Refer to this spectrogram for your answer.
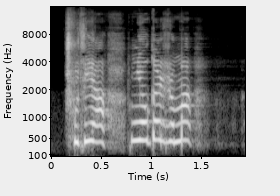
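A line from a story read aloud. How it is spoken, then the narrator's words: Terrified scream. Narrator (Chinese): 吓得他失声大叫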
